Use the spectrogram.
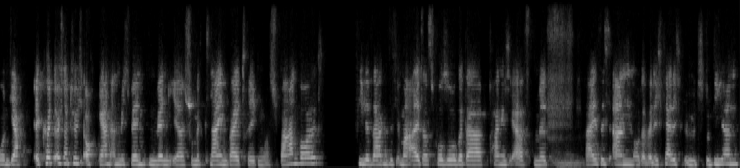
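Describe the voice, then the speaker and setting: At a moderate pace, the speech stays monotone with flat intonation. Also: woman, fairly high pitch for a woman. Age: 20s. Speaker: financial advisor. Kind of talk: interview.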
